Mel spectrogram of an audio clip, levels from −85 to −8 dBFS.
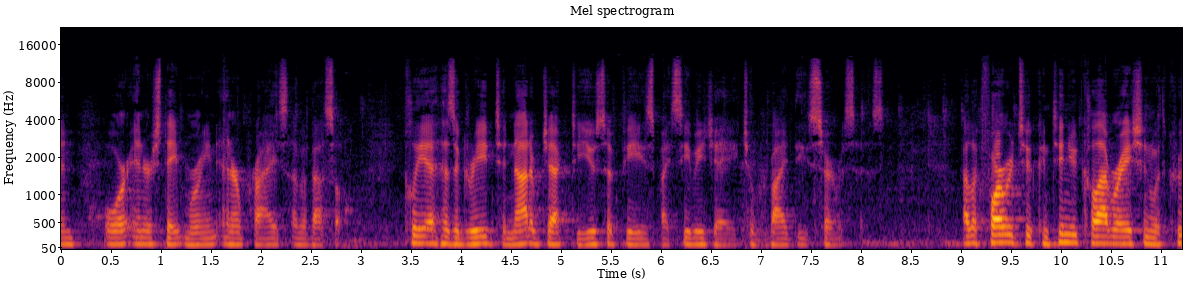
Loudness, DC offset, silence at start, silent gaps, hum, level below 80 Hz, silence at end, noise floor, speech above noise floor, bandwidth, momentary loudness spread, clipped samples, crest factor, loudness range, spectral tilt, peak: -31 LUFS; under 0.1%; 0 s; none; none; -64 dBFS; 0 s; -52 dBFS; 21 dB; 13 kHz; 16 LU; under 0.1%; 22 dB; 8 LU; -5 dB/octave; -10 dBFS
